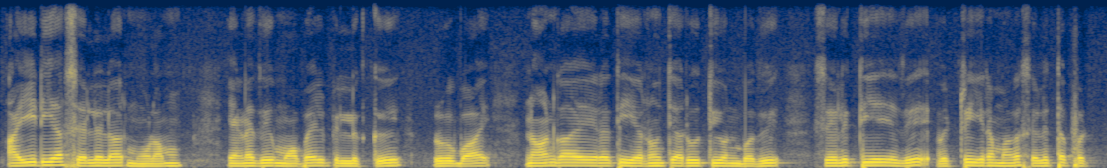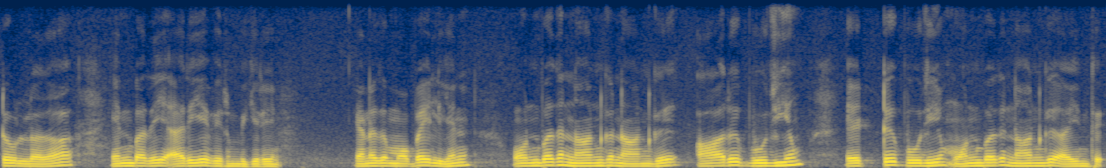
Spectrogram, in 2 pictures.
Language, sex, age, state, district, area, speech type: Tamil, male, 18-30, Tamil Nadu, Tiruppur, rural, read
